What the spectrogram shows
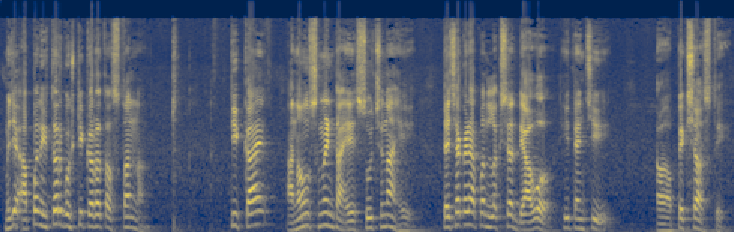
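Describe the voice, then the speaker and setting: A man leading a Bible study, teaching calmly and telling listeners to underline verses, with English terms mixed in. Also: on the high side, moderate pace. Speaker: preacher.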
